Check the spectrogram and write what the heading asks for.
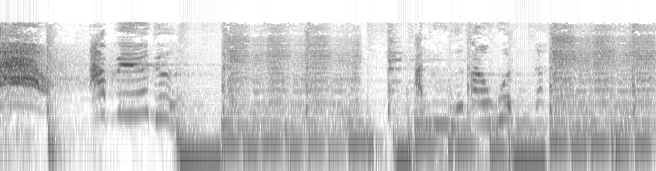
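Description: A song bursts open with a loud, forceful sung cry, then eases into a steady groove driven by a punchy, repeating bass line under the vocals.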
